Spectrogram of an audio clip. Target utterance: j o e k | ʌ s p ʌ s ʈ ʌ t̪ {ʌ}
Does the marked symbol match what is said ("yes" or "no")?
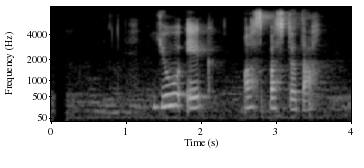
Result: no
